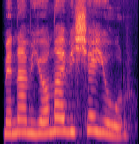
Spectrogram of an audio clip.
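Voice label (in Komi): менам ёна висьӧ юр, Komi, female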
